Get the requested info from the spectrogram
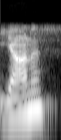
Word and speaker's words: Giannis: So the Giannis and am I saying that right? Giannis? – Yes.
